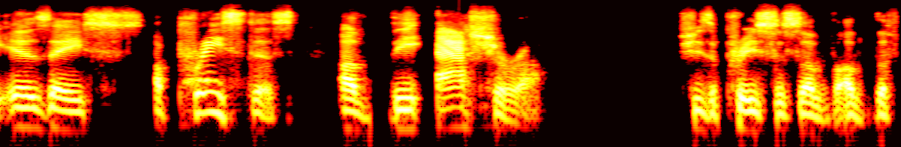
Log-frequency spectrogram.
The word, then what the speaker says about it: Asherah: Now that's that word I can pronounce correctly and spell it right. The Asherah, which is a term that's in the Old Testament, A-S-H-E-R-A-H.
